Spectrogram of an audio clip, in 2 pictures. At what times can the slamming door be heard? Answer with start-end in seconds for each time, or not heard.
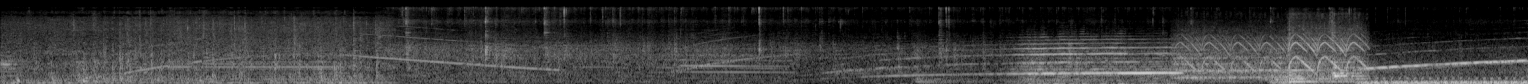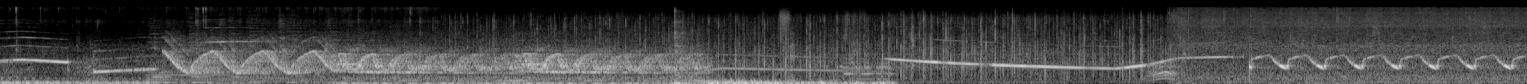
21.9-22.4.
